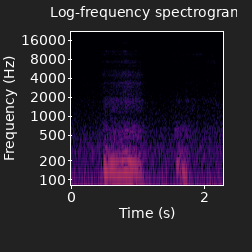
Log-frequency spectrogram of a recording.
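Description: Two low, rumbling snore-like breath sounds, one long and one short, in a quiet space; snoring.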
